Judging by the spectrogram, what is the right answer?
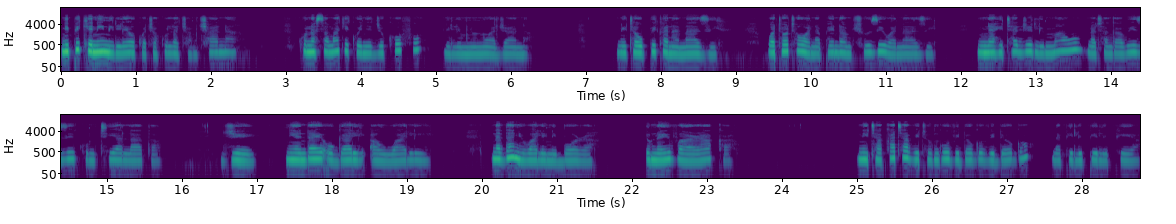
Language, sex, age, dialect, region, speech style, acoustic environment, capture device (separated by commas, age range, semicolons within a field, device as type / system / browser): Swahili, female, 25-34, Kenya - Nairobi Sheng-influenced, Kenya, relaxed; focused, silence; people talking; nature; appliances, mobile / Linux / Chrome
